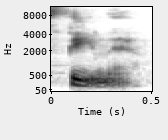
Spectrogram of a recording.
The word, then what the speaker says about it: cine: When we mix C with E and I, E, I, it will make the sound Th. So, the, thi. The words would be, for example, cerdo or cine. Now, if the sound Th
